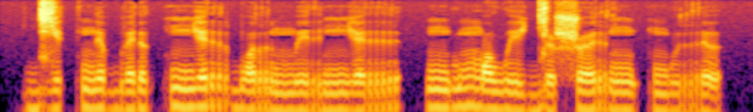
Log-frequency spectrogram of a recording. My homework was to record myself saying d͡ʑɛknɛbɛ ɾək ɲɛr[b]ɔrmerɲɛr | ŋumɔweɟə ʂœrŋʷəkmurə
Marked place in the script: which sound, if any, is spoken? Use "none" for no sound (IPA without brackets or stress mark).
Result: b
